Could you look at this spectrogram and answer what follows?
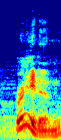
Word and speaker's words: Raiden: I like oh wait if I've been saying it wrong it's Raiden right Raiden yeah okay I think I said ride in a few times sorry to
